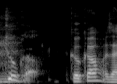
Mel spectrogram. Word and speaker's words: Cuoco: How do you say your name? Cuoco, I think. Oh. Cuoco. No, Andy got it. It's Cuoco.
